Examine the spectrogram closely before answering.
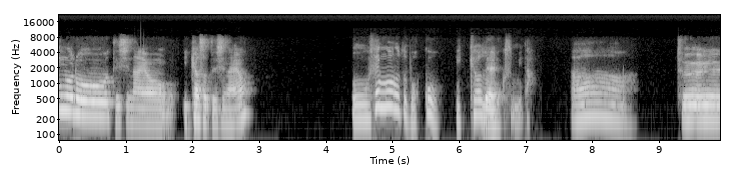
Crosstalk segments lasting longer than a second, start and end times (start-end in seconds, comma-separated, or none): none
